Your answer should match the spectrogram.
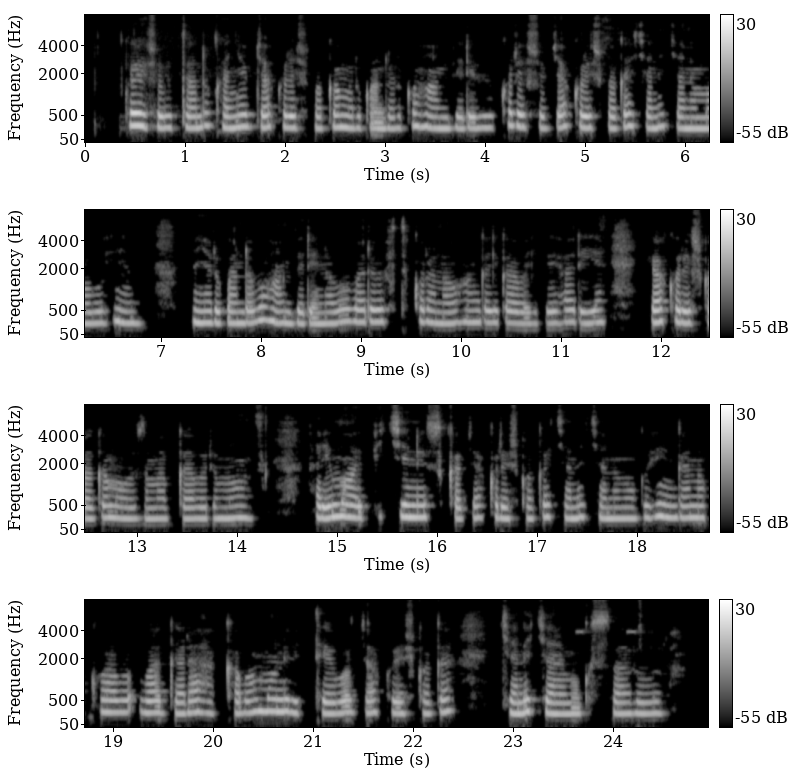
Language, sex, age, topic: Kinyarwanda, female, 18-24, education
